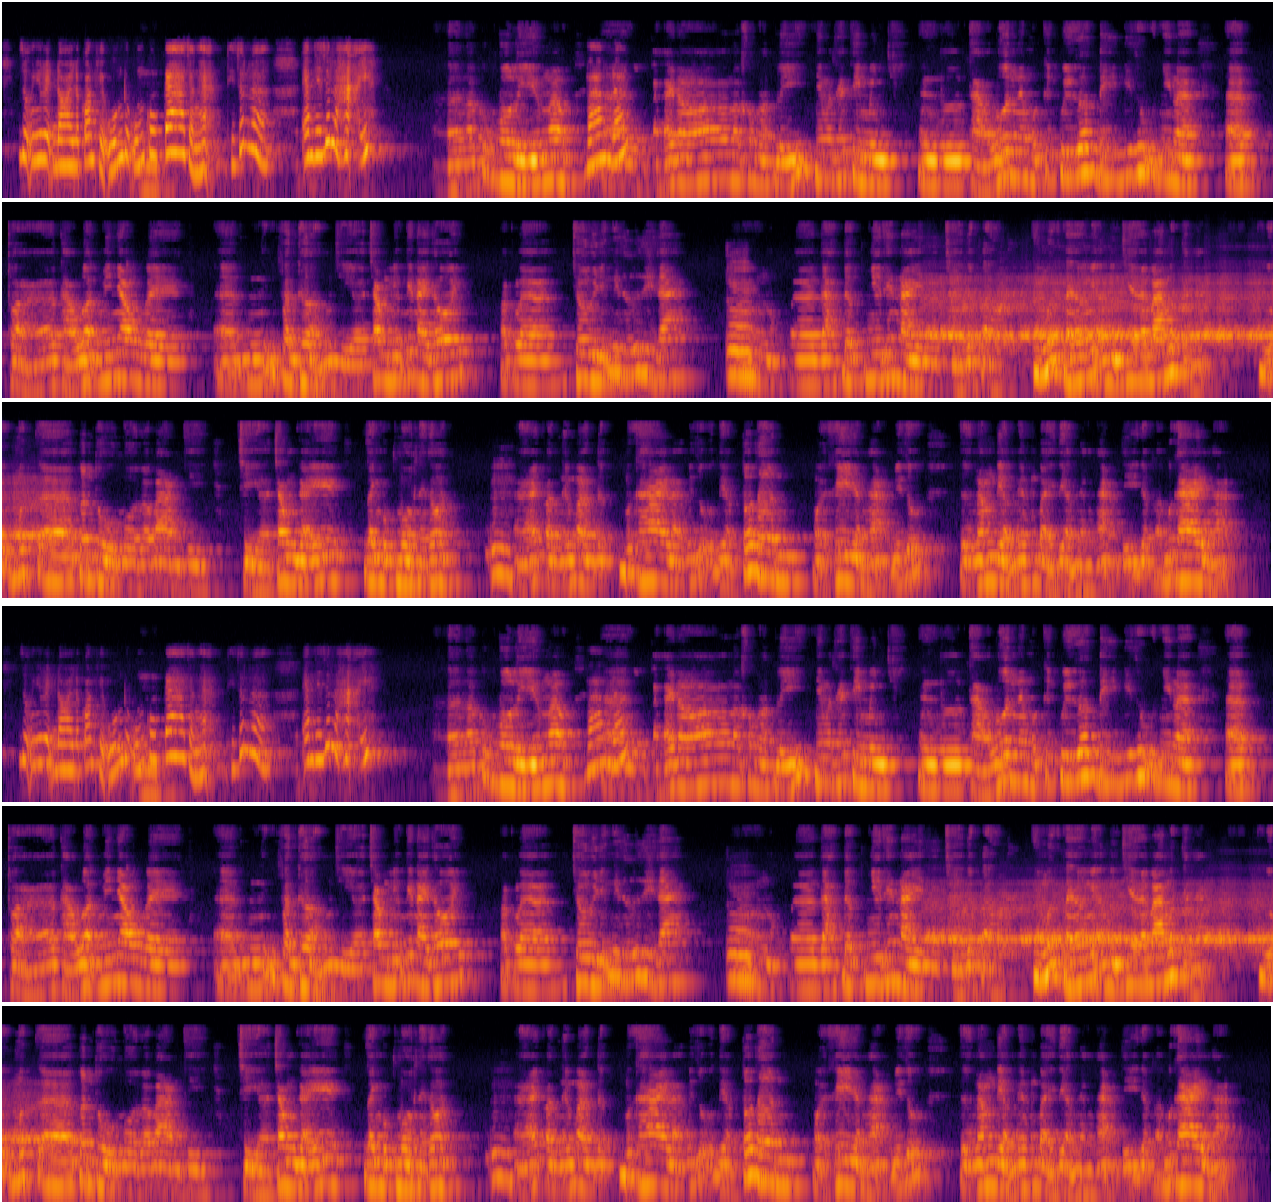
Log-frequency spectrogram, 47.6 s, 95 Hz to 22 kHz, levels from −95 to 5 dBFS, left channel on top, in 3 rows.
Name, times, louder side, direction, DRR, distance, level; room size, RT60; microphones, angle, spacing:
voice 1, 0.2-4.7 7.3-7.9 24.9-25.3 37.8-38.2, left 5 dB, 85° left, 0.5 m, -23 dB
voice 2, 5.5-7.1 7.5-11.1 11.4-15.0 15.3-15.6 16.0-18.1 18.5-21.7 22.1-24.4 25.0-31.0 31.6-34.4 34.7-37.4 38.2-43.4 43.7-47.1, left 1 dB, 5° right, 1.0 m, -24 dB
sound 1, 27.3-32.8, left 2 dB, 60° left, 3.0 m, -27 dB
15.5 x 14.0 x 2.4 m
head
